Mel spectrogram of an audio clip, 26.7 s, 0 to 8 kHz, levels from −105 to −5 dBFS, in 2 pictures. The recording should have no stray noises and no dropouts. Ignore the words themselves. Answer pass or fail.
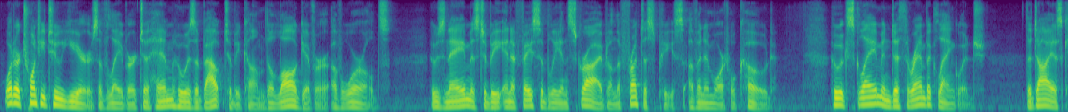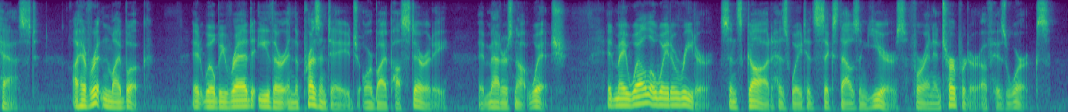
pass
